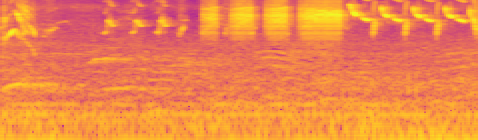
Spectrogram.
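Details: Goldfinch singing in Parachinar, compared with a goldfinch of Kabul: rapid high twittering notes, short downslurred chips, then a run of buzzy bursts and quick repeated tinkling phrases, with faint low background noise.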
